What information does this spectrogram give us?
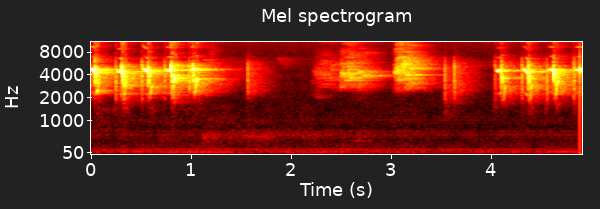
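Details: Plain prinia, known as the klik-klik bird, gives rattling buzzy notes, then a pause, a couple of harsher buzzy bursts, and another quick series of ticking notes.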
